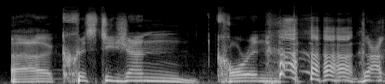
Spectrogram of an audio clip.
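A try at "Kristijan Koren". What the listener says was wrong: No, it's Christian. The J is pronounced like a Y.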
